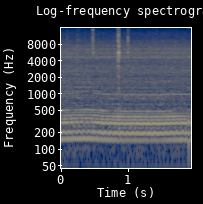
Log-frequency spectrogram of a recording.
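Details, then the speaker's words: Toyota Camry that came in as a crank-no-start, running after a failed cheap aftermarket fuel pump was replaced with a used OEM pump. Smooth, even hum with no knocks or misses: normal running. "All right, the big moment of truth here. Oh, okay, good. She's latched. The keys are in it. Let me give it the old reach up. Hooray! The old beast runs."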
